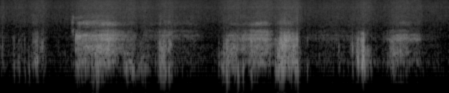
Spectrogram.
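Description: A man's heavy breathing close to the microphone, short noisy breaths coming about once a second.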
